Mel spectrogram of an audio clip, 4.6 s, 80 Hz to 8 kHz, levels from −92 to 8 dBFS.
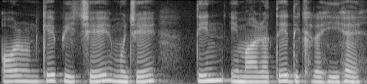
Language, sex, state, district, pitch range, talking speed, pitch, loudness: Hindi, female, Arunachal Pradesh, Papum Pare, 175-195 Hz, 115 wpm, 185 Hz, -13 LUFS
